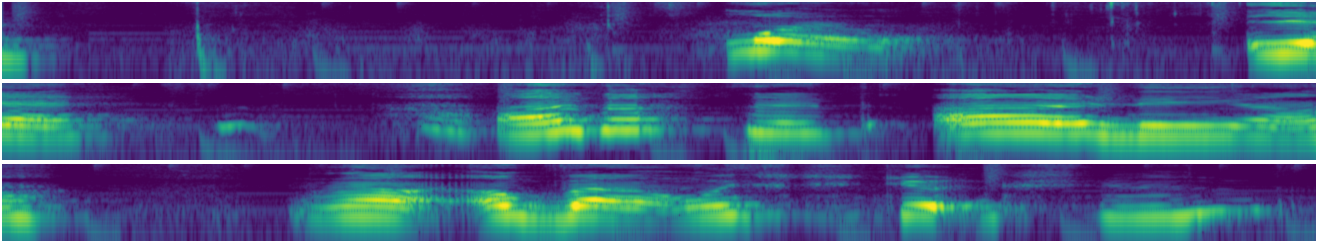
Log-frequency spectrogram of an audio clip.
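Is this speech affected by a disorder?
Yes: cerebral palsy.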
